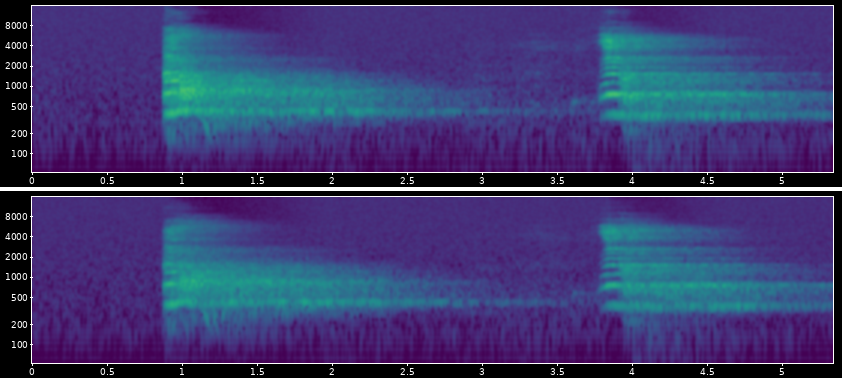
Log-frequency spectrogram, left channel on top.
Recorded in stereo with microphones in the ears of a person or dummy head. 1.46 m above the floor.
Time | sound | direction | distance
0.9 | a shout | 45° left (ahead or behind) | 2.5 m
